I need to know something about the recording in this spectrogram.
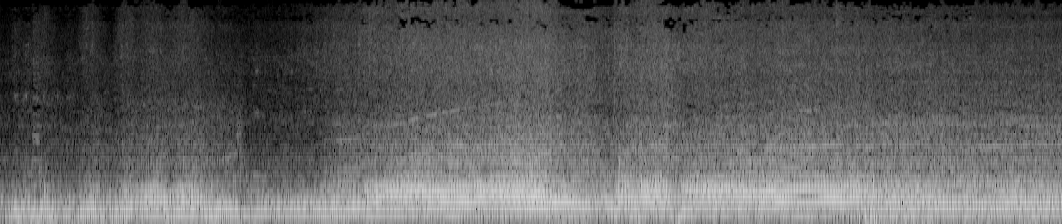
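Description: Rat rod's engine revving hard under acceleration, its pitch climbing, dropping sharply about six seconds in as it shifts gear, then climbing again.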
